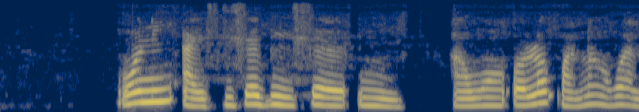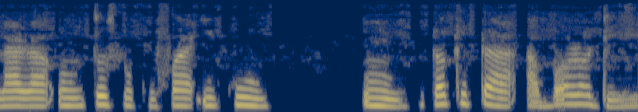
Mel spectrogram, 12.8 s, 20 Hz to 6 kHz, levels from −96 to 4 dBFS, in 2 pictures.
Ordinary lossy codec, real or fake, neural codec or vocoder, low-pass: none; real; none; 5.4 kHz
